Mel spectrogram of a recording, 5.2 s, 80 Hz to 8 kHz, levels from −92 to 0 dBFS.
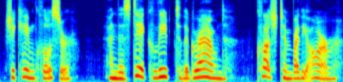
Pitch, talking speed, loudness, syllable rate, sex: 235 Hz, 175 wpm, -16 LUFS, 4.3 syllables/s, female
